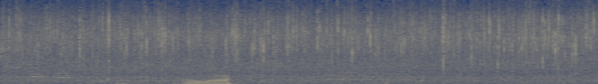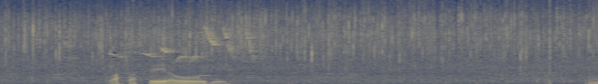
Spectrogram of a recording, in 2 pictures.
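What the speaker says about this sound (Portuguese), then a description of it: "Muita chuva aí, ficou linda" Heavy rain falls steadily as a broad, constant hiss over green vegetation and dark, soaked soil during the wet season, with a person speaking briefly in Portuguese over the downpour.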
